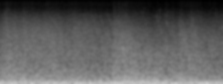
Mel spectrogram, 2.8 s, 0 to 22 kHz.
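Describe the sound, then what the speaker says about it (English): Distant T2 artillery, a Miasma battery in the strategy game Supreme Commander: Forged Alliance, pounds away in a continuous low, rumbling barrage of muffled booms and blasts that never lets up through the moment. "his Miasma, his T2 artillery that's here, is shooting at these mobile missile launchers"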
